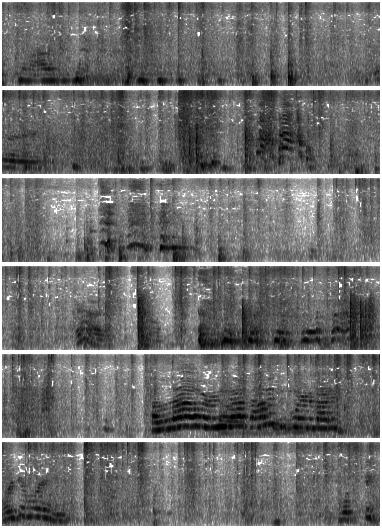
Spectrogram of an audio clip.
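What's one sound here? Wrapping paper rustles and tears loudly up close.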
